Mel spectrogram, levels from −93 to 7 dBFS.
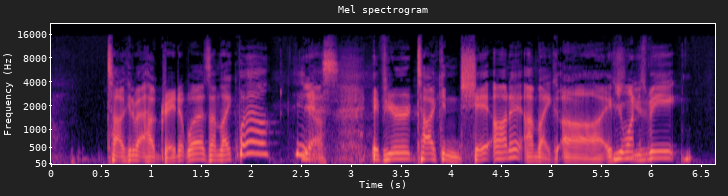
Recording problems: squashed, flat; heavily

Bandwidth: 15 kHz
